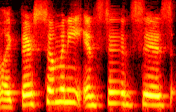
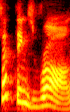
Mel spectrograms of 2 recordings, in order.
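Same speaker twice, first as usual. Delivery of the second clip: ordinary talk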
